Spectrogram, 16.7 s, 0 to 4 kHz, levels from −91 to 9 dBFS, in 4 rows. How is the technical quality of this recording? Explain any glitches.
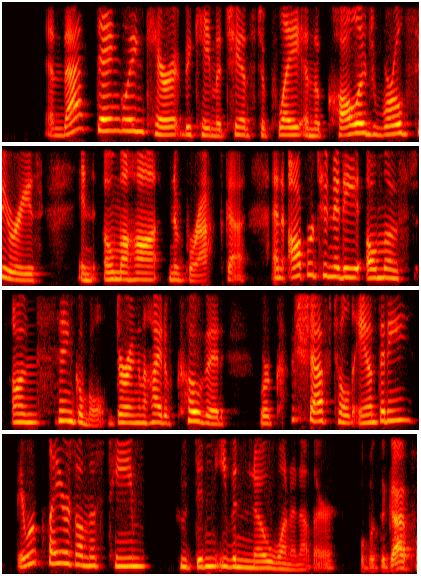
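The speech has dropouts from lost packets. It also sounds like a telephone call, with nothing above 4 kHz, which fits a 64 kbps G.711 mu-law path.

Burst of packet loss at 6.2 to 6.38 s, just before "an opportunity almost", then at 8.6 to 8.71 s after it, and at 11.14 to 11.26 s. Consecutive packets never arrived. The receiver stretched the last sound into a fading buzz or hiss for 80 to 150 ms. The first gap ends in a brief silence. Speech then resumes with a piece missing.

Short concealed packet loss at 14.56 to 14.62 s and at 15.58 to 15.64 s, after "even know one". About 30 ms went missing each time. Synthesized fill covers the gap and causes a brief smear or wobble.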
